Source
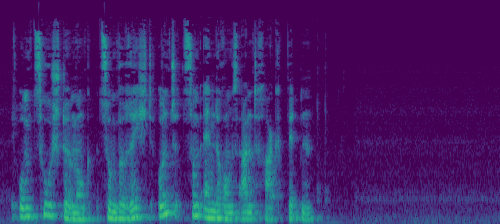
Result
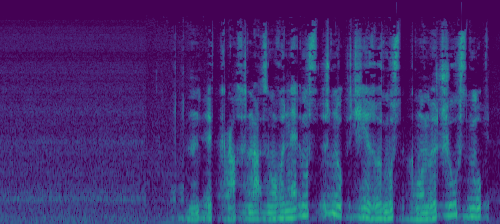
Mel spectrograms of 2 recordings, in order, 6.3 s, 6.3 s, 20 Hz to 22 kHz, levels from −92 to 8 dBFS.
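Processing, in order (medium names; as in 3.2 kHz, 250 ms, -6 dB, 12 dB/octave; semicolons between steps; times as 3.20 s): reverse the whole clip; bass shelf 430 Hz -8 dB; three bands compressed up and down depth 40%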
